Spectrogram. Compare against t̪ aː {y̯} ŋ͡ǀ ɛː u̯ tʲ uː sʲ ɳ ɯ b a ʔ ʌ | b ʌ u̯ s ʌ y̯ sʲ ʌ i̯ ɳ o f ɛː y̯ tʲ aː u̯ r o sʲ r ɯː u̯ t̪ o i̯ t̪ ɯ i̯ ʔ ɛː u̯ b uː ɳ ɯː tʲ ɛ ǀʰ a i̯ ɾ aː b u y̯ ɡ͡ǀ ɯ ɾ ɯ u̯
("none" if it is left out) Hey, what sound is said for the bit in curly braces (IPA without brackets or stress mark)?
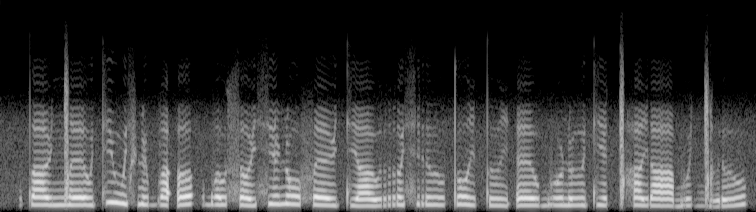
y̯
